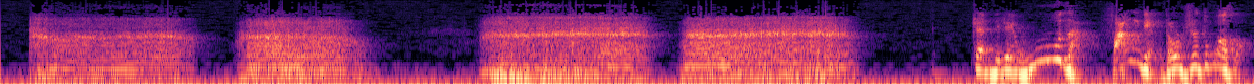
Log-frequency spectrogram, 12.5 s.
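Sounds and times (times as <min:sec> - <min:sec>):
storyteller imitating loud snoring: 0:00.3 - 0:03.8, 0:04.8 - 0:08.6
speech: 0:09.8 - 0:12.5.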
